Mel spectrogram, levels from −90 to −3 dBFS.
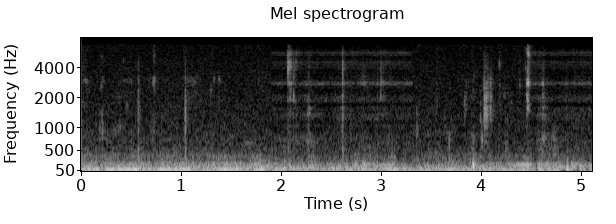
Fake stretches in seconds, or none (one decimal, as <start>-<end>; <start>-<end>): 1.9-3.3; 4.5-5.1

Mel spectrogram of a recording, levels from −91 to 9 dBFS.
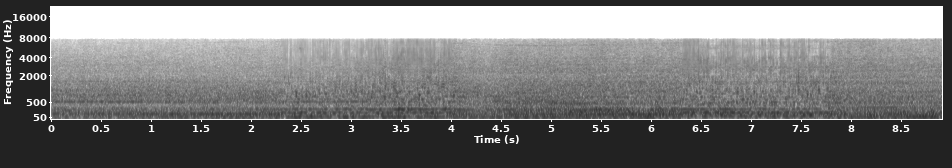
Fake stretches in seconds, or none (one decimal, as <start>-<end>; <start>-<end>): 2.3-4.0; 6.3-7.8

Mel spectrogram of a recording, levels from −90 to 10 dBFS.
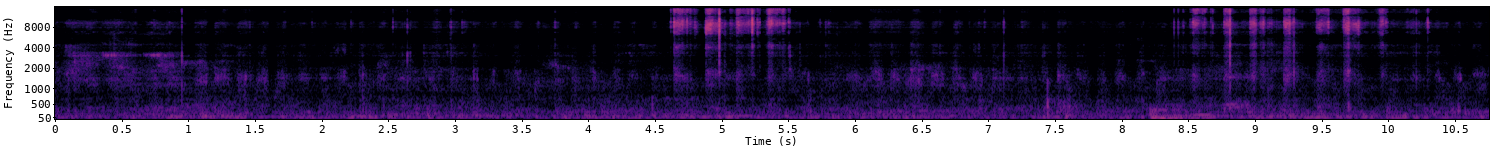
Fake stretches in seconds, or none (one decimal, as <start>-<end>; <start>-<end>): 0.0-10.8

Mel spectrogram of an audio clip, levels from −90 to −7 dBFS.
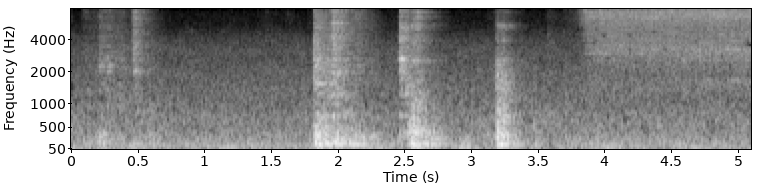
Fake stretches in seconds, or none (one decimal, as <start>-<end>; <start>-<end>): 2.8-3.4

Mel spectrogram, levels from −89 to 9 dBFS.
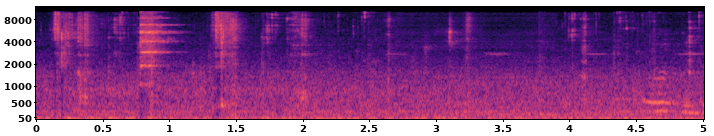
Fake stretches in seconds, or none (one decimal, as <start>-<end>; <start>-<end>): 2.7-3.9

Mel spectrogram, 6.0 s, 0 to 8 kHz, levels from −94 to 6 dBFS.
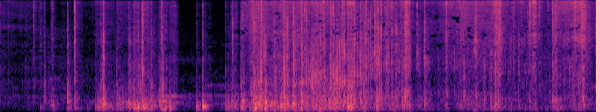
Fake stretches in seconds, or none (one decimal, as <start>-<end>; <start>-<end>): none

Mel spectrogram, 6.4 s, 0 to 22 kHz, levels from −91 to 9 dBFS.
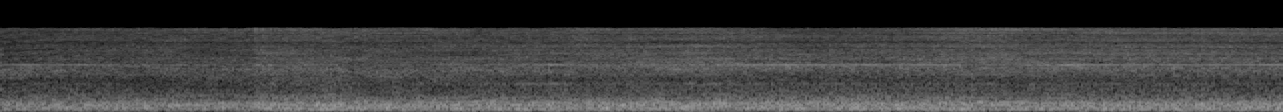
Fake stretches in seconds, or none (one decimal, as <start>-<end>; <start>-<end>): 0.6-3.7; 4.8-5.4

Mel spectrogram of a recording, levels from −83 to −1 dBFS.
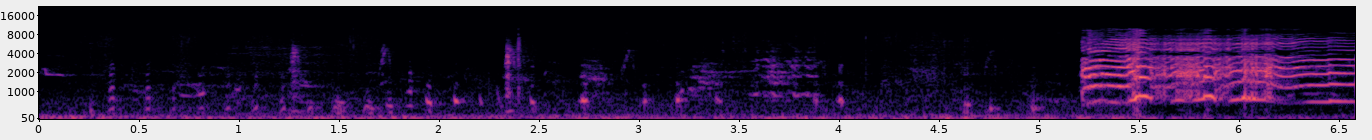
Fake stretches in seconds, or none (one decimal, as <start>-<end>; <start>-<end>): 2.6-5.3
